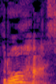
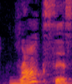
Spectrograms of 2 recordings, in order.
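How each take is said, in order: First: The name is said the local Philippine way. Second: The name is said the American way. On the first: "your pronunciation is wrong" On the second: "In the United States, it's pronounced Roxas"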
